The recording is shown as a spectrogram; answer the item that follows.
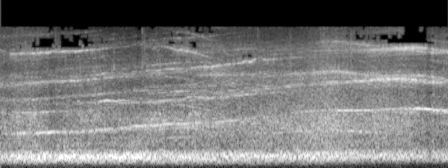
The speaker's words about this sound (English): The traditional sounds of Formula One racing are slowly giving way to the sounds of Formula E.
